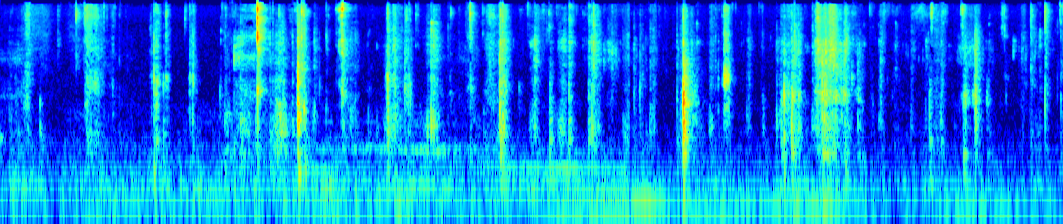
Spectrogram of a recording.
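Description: Crispy food crunches as people chew.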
